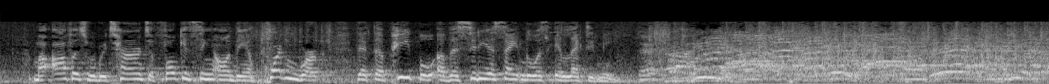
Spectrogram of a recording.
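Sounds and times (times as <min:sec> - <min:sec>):
speech: 0:00.3 - 0:07.7
crowd cheering around a speaker: 0:06.4 - 0:10.4.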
